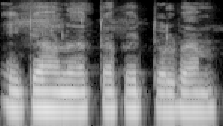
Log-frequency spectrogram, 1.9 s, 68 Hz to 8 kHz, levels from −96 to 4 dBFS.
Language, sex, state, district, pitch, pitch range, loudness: Bengali, male, West Bengal, Cooch Behar, 130 Hz, 125-130 Hz, -17 LUFS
